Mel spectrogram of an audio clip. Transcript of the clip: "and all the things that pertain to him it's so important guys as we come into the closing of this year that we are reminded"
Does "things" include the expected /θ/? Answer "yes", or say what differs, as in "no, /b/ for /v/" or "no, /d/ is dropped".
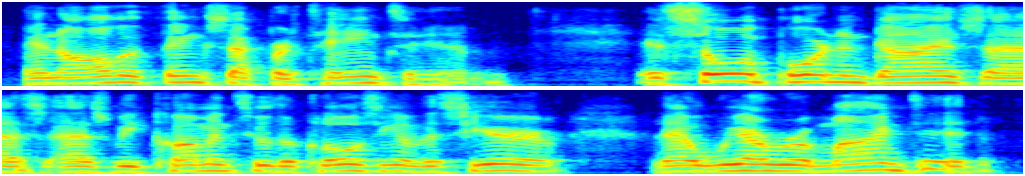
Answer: yes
